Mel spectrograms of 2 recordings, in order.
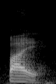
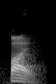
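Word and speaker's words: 百: याद कर सकते हैं, पाए, PAAY, पाए। आप कैसे भी स्पेलिंग बनाए, सुनने में ऐसा आना चाहिए, पाए।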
